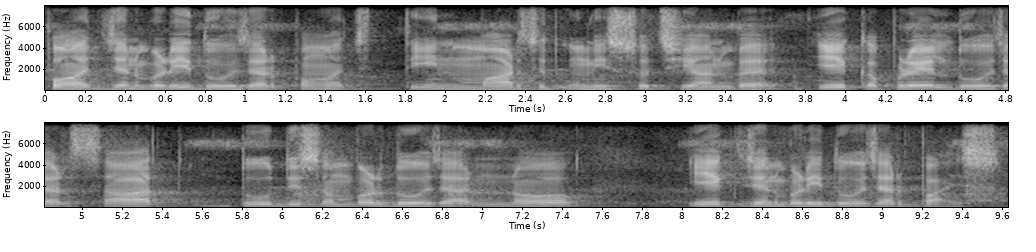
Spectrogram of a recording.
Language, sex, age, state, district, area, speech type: Maithili, male, 18-30, Bihar, Saharsa, urban, spontaneous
